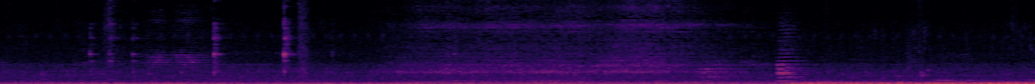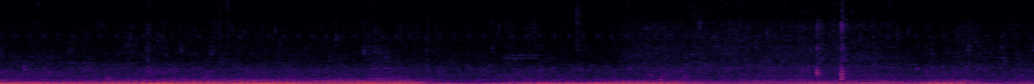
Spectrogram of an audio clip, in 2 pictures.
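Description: A vehicle engine starts about six seconds in, after a quick run of clicks, and runs with a low rumble that rises and falls. A brief hiss comes a few seconds before it.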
